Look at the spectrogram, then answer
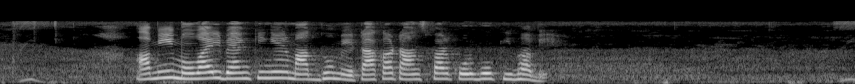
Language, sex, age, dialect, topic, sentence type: Bengali, female, 51-55, Standard Colloquial, banking, question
